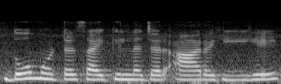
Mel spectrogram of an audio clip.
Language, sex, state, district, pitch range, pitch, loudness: Hindi, male, Madhya Pradesh, Dhar, 215-240 Hz, 230 Hz, -13 LUFS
